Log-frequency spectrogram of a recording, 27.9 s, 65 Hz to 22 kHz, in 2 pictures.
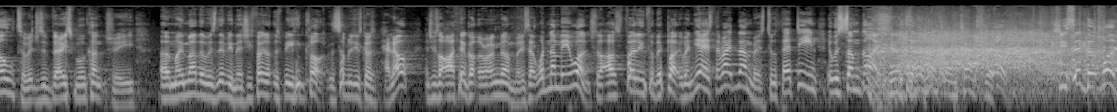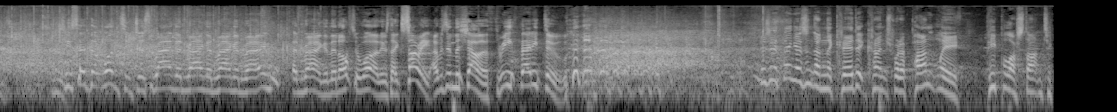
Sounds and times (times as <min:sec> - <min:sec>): Speech: 0:00.0 - 0:12.6, 0:13.2 - 0:21.0, 0:23.4 - 0:27.2.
